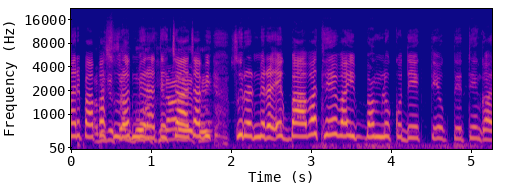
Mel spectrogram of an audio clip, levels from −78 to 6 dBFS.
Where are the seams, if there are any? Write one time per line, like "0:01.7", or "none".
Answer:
none

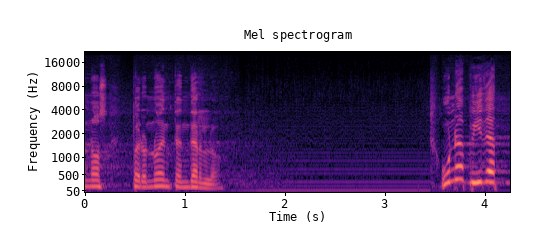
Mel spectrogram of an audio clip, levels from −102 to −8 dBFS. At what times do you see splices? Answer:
0:03.3

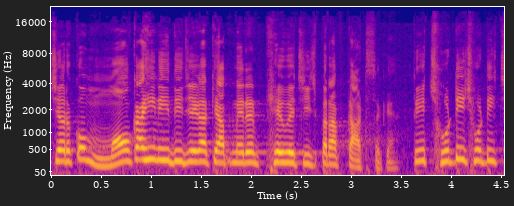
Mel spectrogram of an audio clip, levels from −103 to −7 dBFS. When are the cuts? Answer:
none

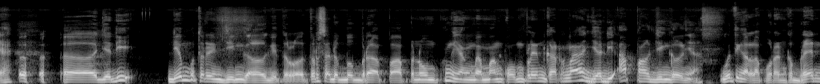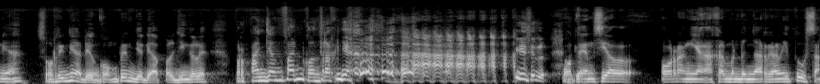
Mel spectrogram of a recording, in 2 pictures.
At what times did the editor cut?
0:07.1
0:13.8

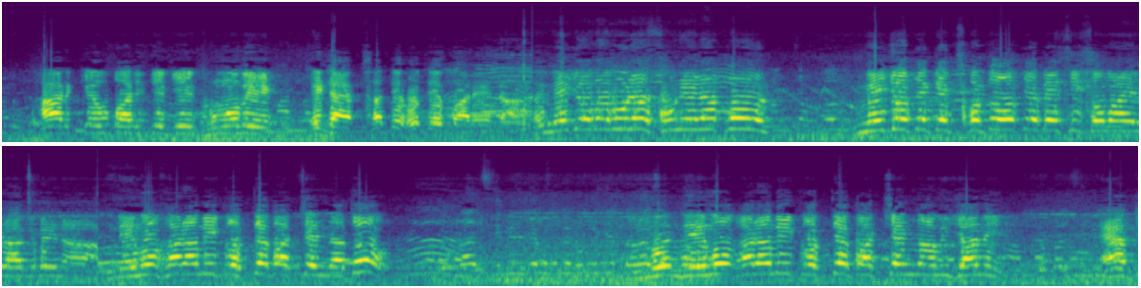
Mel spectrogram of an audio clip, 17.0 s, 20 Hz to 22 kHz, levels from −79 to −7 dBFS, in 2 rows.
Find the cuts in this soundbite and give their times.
0:03.9
0:09.2

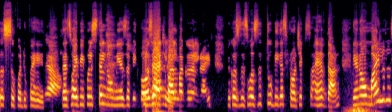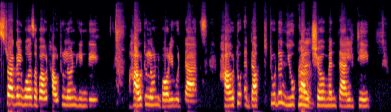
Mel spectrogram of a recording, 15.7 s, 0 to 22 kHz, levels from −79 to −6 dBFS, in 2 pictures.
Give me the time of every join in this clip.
0:06.9

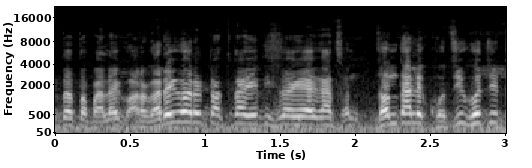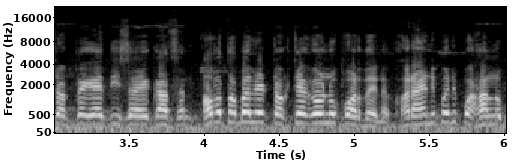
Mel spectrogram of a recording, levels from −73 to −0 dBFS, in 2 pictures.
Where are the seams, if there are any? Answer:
0:02.0
0:03.9

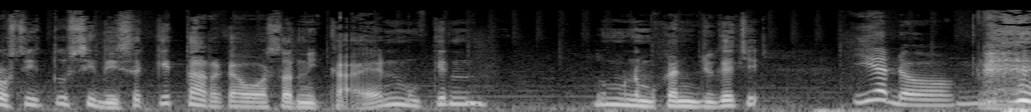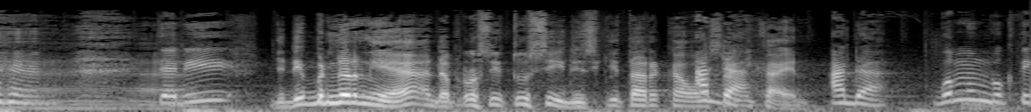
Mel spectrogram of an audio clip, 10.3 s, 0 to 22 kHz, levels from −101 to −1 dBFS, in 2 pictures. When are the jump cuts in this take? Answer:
none

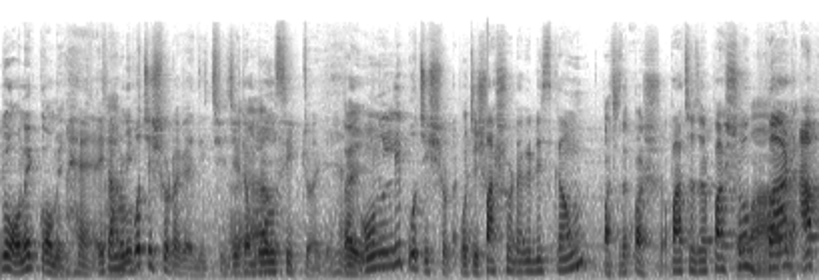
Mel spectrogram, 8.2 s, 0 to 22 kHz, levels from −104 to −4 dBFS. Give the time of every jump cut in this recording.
0:04.8

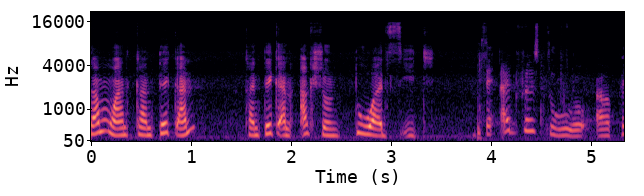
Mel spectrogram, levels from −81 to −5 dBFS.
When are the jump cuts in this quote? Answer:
0:04.0

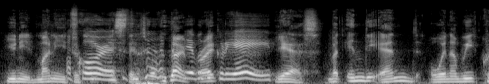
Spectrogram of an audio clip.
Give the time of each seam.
0:03.2

